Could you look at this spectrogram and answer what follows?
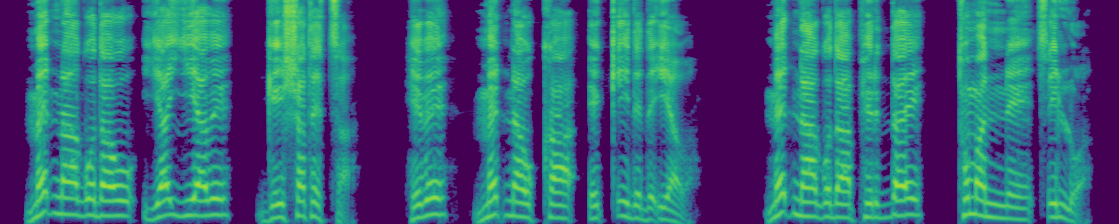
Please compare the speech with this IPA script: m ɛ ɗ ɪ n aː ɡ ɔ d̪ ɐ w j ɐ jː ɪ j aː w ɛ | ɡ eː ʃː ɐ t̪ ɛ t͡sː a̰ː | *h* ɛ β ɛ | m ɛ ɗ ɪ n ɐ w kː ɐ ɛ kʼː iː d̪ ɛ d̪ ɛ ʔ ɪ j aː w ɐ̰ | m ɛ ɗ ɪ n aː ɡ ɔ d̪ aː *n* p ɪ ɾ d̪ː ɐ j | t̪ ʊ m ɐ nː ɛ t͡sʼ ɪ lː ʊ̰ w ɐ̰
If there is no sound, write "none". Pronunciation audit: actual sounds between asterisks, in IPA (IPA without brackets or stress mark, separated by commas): h, none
